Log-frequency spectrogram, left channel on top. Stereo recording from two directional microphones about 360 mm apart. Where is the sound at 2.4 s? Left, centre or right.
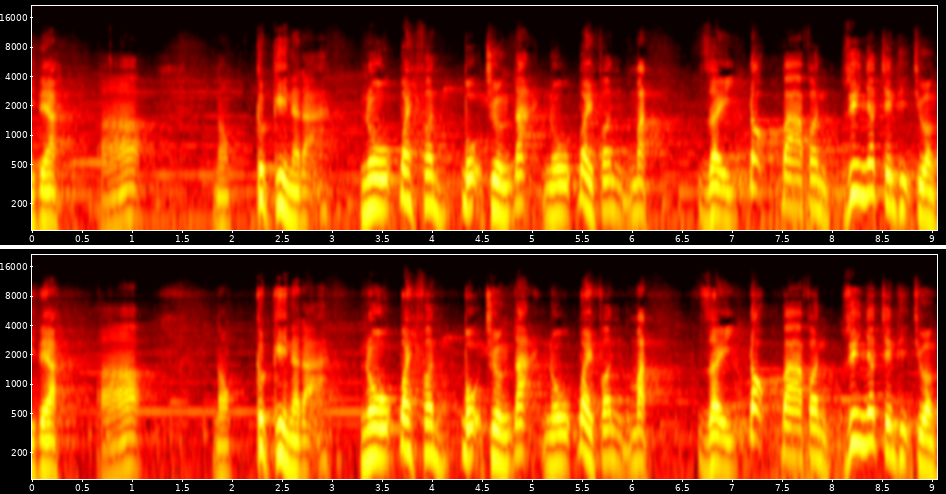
Centre.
